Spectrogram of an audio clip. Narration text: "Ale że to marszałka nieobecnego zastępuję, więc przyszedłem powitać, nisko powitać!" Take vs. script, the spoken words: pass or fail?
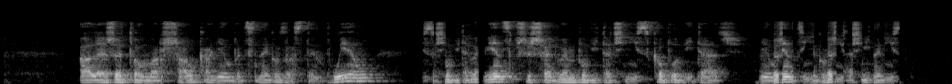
fail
